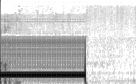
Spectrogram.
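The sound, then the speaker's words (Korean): A telephone ringback tone plays as Park Myung-soo's Radio Show places a call to a listener: one steady, electronic hum lasting under a second, fairly loud and clear, then cutting off abruptly into silence. No one speaks. “전화 한번 걸어보겠습니다.”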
